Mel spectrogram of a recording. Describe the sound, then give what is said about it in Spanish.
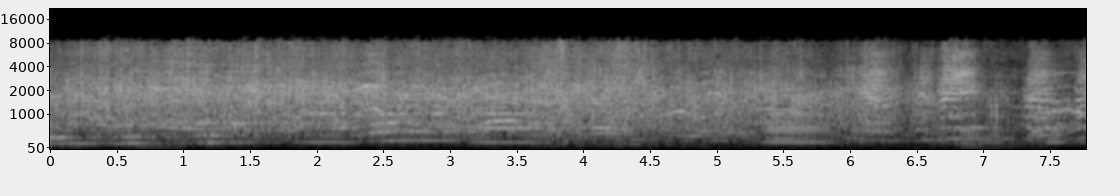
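Children applaud during a staged performance with dancing, their clapping a dense, steady roar running the full length with no pause, over sustained musical tones. “Los niños aplauden y todos bailan.”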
